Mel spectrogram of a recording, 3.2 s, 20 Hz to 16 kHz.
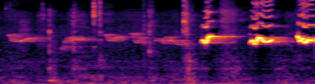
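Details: Female decoy red-billed leiothrix singing a wild-forest style song, used to train other birds' voices and lure them for trapping, October 2021; faint high whistled notes, then three loud bright warbled whistled phrases about half a second apart near the end.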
